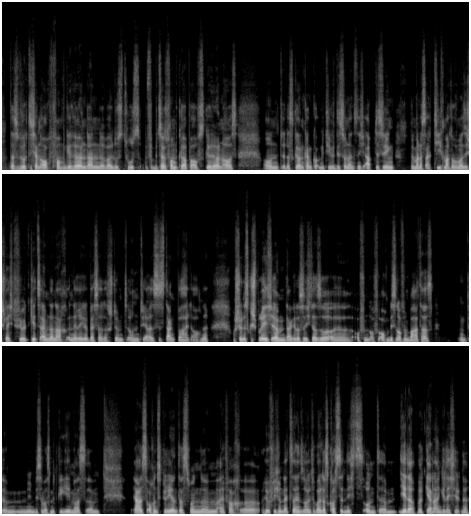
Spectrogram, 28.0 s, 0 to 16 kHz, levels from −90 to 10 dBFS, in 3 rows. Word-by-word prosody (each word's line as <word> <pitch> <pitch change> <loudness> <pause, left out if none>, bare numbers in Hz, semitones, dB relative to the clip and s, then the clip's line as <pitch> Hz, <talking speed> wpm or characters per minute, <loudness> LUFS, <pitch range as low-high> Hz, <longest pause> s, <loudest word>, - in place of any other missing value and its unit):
das 85 0 -2
wirkt 115 +6 0
sich 130 - -4
dann 115 -4 +2
auch 105 0 +3
vom 110 +3 -2
Gehirn 115 +1 +4
dann, 110 0 +2
ne, 105 -1 0
weil 100 0 +2
du's 95 -1 -5
tust 125 +3 -4
f - - -14
beziehungsweise 105 -3 +1
vom 115 -1 +2
Körper 115 0 +3
aufs - - -2
Gehirn 105 +6 +3
aus. 140 +3 0 0.5
Und 95 +1 -2
das 90 -1 -4
Gehirn 100 +2 +2
kann 105 -2 0
kognitive 100 0 -4
Dissonanz 105 -2 -2
nicht 90 -1 -3
ab. - - +3
Deswegen, 100 0 +1 0.3
wenn 95 - -2
man 105 - +4
das 100 - 0
aktiv 130 - -2
macht, 115 -1 +2
obwohl 100 0 -1
man 100 -1 +3
sich 100 -1 -1
schlecht 110 +3 -1
fühlt, 120 0 0
geht's 110 0 +2
einem 105 - +3
danach 105 +1 0
in 100 - -4
der 95 -1 0
Regel 110 +2 0
besser, 110 -7 -2
das 85 +1 -8
stimmt. 95 -5 -5
Und 85 -2 -5
ja, - - -3
es 90 0 -1
ist 95 - -6
dankbar 115 -10 0
halt 70 - -8
auch, - - -12
ne? - - -4 0.5
Auch - - -15
schönes 155 +3 +2
Gespräch. - - +5
Ähm, 95 0 +5
danke, 100 +5 +1
dass 100 -2 +1
du 100 - -1
dich 90 -1 -2
da 90 - +3
so, 90 0 +1
äh, 80 -1 -5
offen - - -6
auf - - -7
auch - - -1
'n 95 - -5
bisschen 100 0 -1
offenbart 100 +7 0
hast 130 +1 -1 0.5
und, 90 -2 -7
ähm, 90 0 -3
mir 90 0 -1
'n 90 - -3
bisschen 95 +2 -4
was 90 +1 -2
mitgegeben 95 -2 -1
hast. 100 +1 -3
Ähm, 85 -1 -4 0.7
ja, - - +6
ist - - +1
auch - - 0
inspirierend, 105 +3 +3
dass 100 -2 -1
man, 95 0 +1
ähm, 95 0 0
einfach, 110 +2 -4
äh, 105 0 -1
höflich 125 +1 -1
und - - -2
nett 115 - 0
sein 95 -1 +2
sollte, 85 +2 -2
weil 90 0 +5
das 100 +1 +1
kostet 120 -5 +1
nichts 105 +5 -3
und, 95 0 0
ähm, 90 +1 -2
jeder 110 -7 +7
wird 90 0 -1
gern 85 -1 +4
angelächelt, 85 -2 -3
ne? 100 +6 -4
100 Hz, 230 wpm, -25 LUFS, 90-110 Hz, 0.7 s, jeder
